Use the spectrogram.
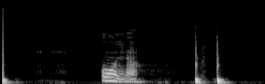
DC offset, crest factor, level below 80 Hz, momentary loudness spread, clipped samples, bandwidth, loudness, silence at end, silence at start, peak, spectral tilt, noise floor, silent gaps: under 0.1%; 20 dB; -44 dBFS; 10 LU; under 0.1%; 7.6 kHz; -22 LUFS; 0.35 s; 0 s; -2 dBFS; -10 dB/octave; -59 dBFS; none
